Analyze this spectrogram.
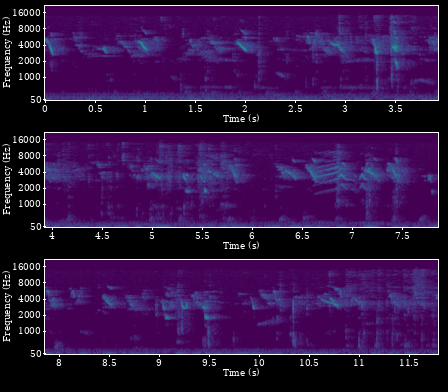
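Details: A brood of chicks with their hen peeping constantly: many shrill, falling chirps overlapping in a busy chorus, with scattered clicks and taps and a low steady hum underneath.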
